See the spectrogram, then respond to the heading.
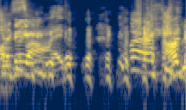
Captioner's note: laughter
